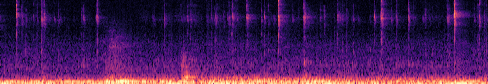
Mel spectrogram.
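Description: A low-profile white/light-grey plastic wireless keyboard, resting on a glitter mat on a wooden desk, is typed on with long painted nails and fingertips. Quick, light clicks and taps run in a steady stream, with bright ticking over a soft, constant low rumble.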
